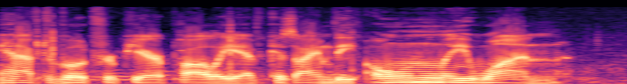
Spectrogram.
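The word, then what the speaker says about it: Poilievre: loved it love it Pierre PV that's apparently how he pronounces his name uh because he he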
